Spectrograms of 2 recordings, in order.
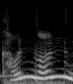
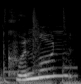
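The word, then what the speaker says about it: Kunlun: up the slopes of conun mountain I might have pronounced that wrong kunon I think kunon is what that should have been kunon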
